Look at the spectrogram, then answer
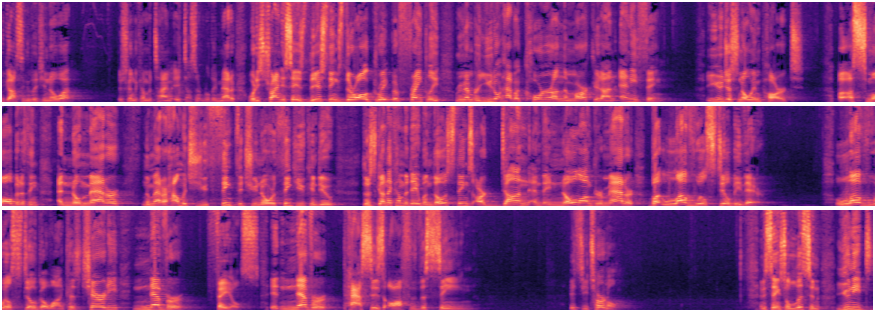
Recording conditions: large echoing room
